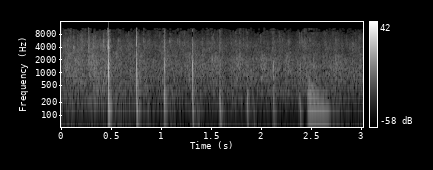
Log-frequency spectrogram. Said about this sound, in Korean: 돈 드는 것도 아니니까 또 노아 할아버지 위해서 박수 한번 박수.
